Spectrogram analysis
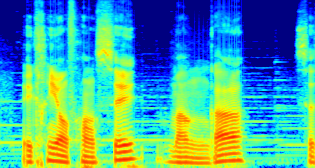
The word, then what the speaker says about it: manga: Donc beaucoup de Français, disons quasiment la totalité des Français, prononcent ce mot manga. Mais c'est pas vraiment manga, c'est bien Ma, ensuite et ga. C'est pas ga, c'est ga. Donc c'est pas manga, c'est manga. Manga.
